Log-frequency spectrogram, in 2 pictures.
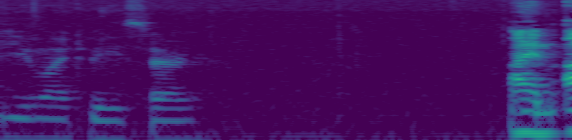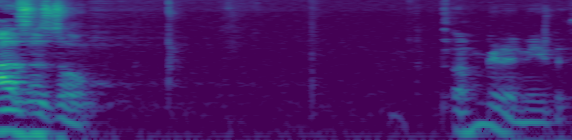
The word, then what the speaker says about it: Azazel: Can I just tell you it's Azazel? Azazel. A-Z-A-Z-E-L. A-Z-A-Z-E-L? A-Z-A-Z-E-L. Man, use a sizzle, use a roaring flame. Azazel. Yes, some people do pronounce it that way, and it's wrong, but it's acceptable.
